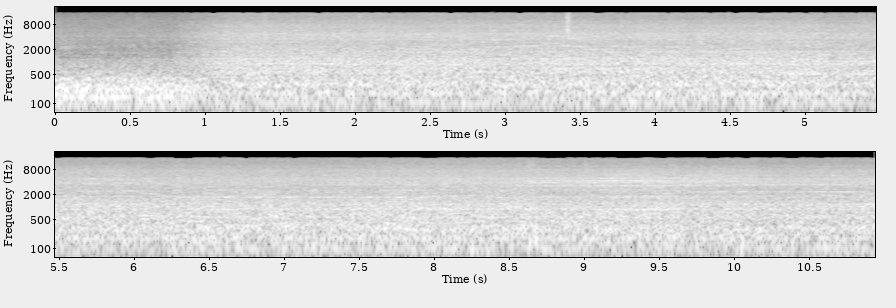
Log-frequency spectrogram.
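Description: Air hisses steadily through an airliner cabin.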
